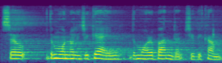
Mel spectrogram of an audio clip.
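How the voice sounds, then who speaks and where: Recorded with audible room echo and noticeable background noise, a woman talks with a non-native accent. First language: not English. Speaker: graduate giving student speech. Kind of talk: ceremonial speech. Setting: graduation ceremony in a concert hall. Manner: formal.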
